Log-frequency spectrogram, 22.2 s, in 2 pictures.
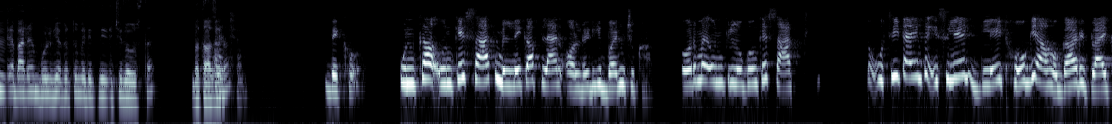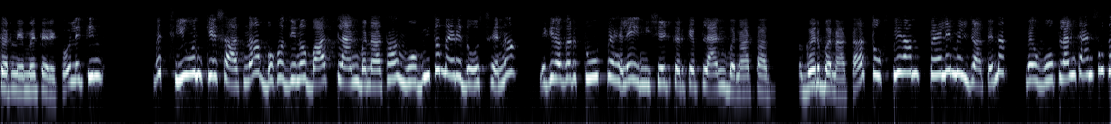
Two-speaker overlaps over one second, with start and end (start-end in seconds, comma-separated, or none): none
